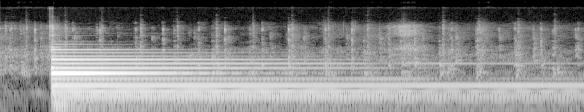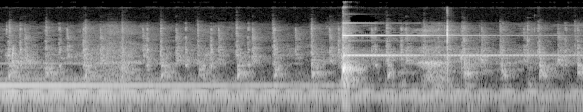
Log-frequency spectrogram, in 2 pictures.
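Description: A black antique mantel clock strikes the hour with a loud, ringing chime whose tones decay slowly, a steady tick-tock running beneath; near the end a second, brighter bell strike sounds.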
